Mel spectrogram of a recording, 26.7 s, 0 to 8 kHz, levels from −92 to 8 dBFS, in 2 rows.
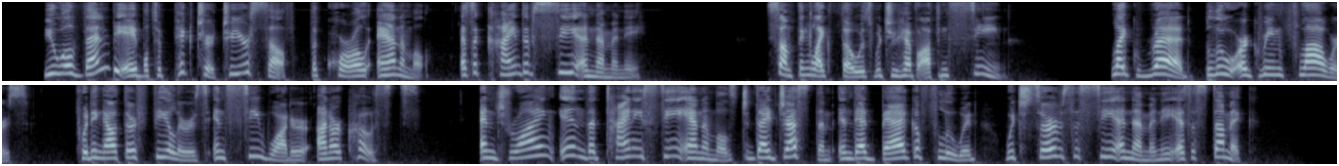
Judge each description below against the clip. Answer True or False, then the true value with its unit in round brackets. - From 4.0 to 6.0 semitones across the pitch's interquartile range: True (5.1 semitones)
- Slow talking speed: False (145 wpm)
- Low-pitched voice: False (240 Hz)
